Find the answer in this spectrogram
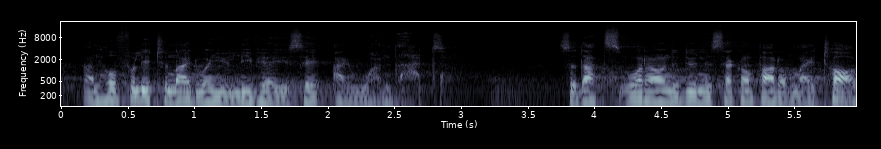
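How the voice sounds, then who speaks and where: A man talks at a fairly quick pace with fairly even intonation and a medium pitch. His is an unremarkable speaking voice. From outside Canada, from a direct-speaking culture. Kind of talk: parish talk.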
